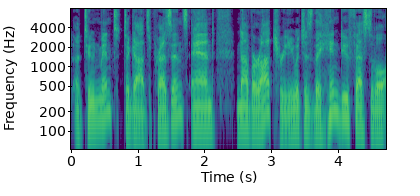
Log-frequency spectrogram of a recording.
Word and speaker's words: Navaratri: Uh September 22nd through the 29th is Rashashana and Navat Navaratri is how you say it. Navaratri.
